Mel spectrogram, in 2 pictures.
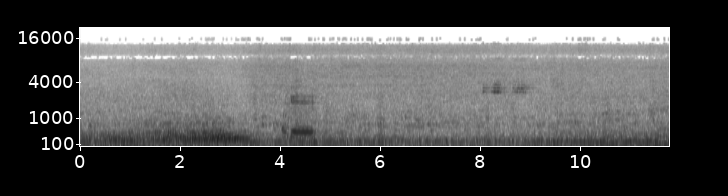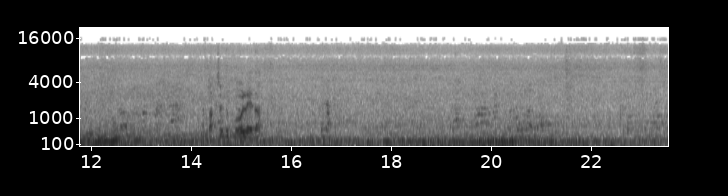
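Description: Busy background of voices over a steady low rumble of road traffic, with two short high beeps about four and eight seconds in.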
